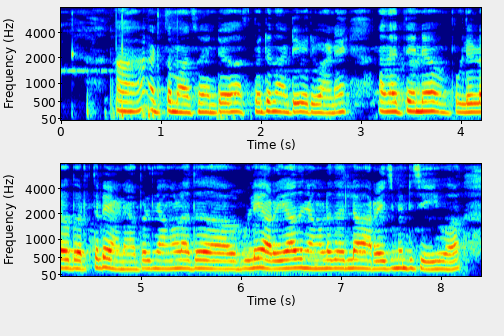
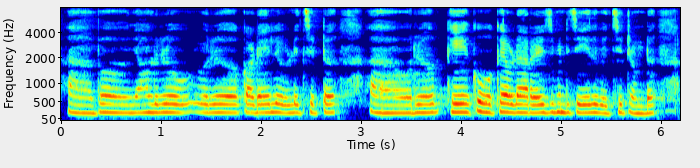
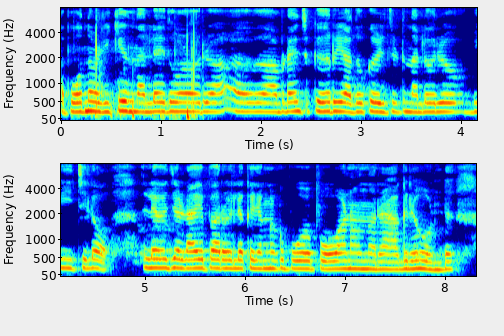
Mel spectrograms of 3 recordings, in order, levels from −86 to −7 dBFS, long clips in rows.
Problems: low volume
